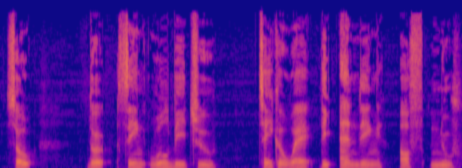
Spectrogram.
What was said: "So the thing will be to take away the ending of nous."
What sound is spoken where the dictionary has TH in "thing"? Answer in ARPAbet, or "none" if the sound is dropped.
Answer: TH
